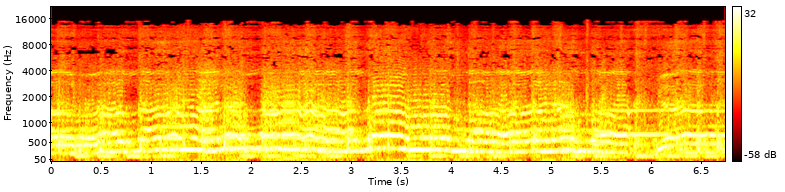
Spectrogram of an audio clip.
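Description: Live Arabic qasidah music from a gambus and marawis ensemble: hand drums keep a steady repeating beat under a wavering, ornamented melody line.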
